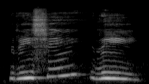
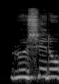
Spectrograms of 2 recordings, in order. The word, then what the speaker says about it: ऋ: कुछ बच्चे इसे ऋषिरु कहते हैं, लेकिन यह उच्चारण गलत है। तो फिर इसका सही उच्चारण क्या है? ऋषि री।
